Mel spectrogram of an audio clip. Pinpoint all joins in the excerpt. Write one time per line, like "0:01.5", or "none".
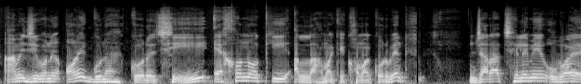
0:04.3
